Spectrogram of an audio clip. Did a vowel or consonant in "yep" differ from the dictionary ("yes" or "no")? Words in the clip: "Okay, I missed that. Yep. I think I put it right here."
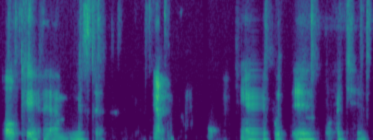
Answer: yes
